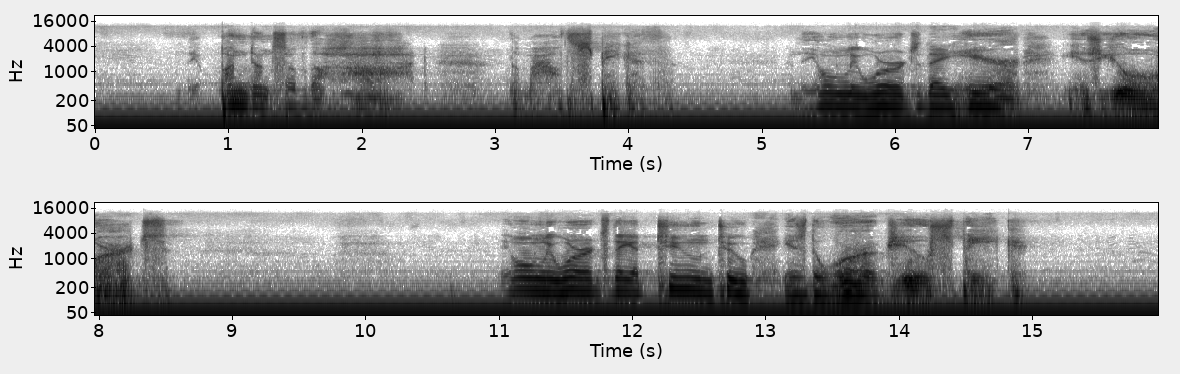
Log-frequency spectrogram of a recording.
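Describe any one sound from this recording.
A middle-aged man speaks slowly and earnestly into a microphone, with pauses.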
